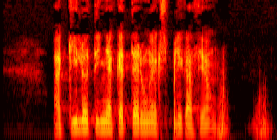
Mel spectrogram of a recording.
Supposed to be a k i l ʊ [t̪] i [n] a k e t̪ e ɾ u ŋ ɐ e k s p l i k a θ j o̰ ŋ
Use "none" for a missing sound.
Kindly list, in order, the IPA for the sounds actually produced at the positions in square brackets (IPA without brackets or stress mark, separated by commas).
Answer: t̪, ɲ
